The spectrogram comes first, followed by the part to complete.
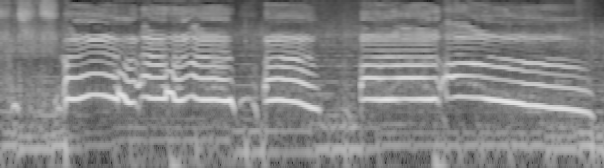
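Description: A high-pitched voice wailing in a run of wordless cries, the last one long and sliding down in pitch.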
